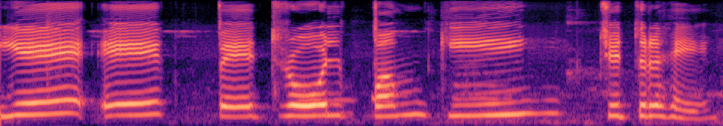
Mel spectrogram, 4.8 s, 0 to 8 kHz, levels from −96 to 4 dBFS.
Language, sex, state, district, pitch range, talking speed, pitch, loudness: Hindi, female, Madhya Pradesh, Bhopal, 245-280 Hz, 85 wpm, 260 Hz, -13 LUFS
